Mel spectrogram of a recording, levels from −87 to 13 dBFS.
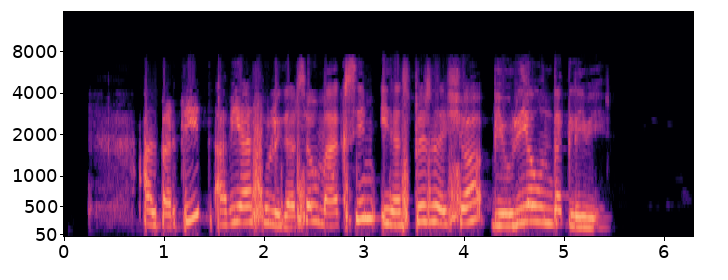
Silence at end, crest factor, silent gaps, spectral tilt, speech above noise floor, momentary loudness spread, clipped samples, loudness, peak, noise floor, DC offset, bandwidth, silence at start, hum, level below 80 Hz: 0.9 s; 12 dB; none; -6.5 dB/octave; 69 dB; 4 LU; under 0.1%; -12 LUFS; 0 dBFS; -80 dBFS; under 0.1%; 7.4 kHz; 0.55 s; none; -52 dBFS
